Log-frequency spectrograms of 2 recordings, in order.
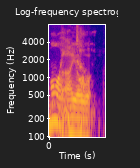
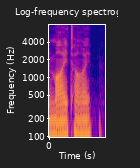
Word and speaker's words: Muay Thai: So you say it Muay, but Muay Thai. I always just I suppose Yorkshire it and just say Mai Tai.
